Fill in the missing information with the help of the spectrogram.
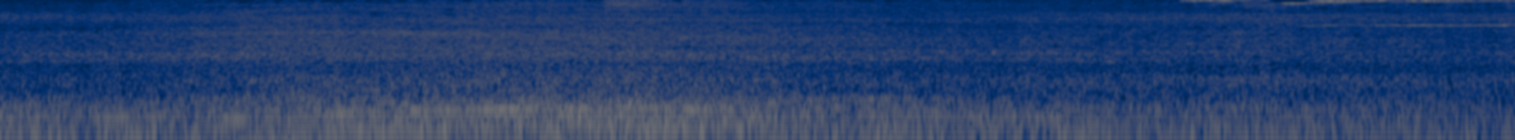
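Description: Diesel engine and tyres of a Bronto Skylift aerial fire truck driving past, getting louder to a peak about three seconds in and then fading as it moves away.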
